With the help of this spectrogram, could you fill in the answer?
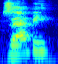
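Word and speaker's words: Zappe: it's the zappy show is that how you say his name zappy it's like zap yeah this week's mashups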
